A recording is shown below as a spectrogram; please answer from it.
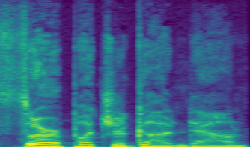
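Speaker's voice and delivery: slow, deliberate, measured police-officer tone. Retelling a traffic stop, the cop's order to the armed man: imitating a cop yelling commands. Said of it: "he's yelling commands at this guy".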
